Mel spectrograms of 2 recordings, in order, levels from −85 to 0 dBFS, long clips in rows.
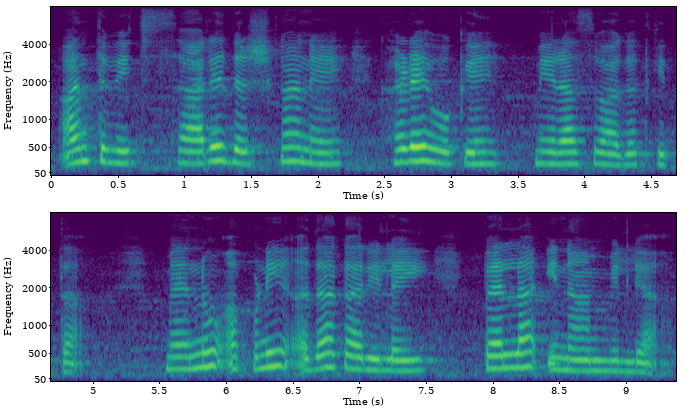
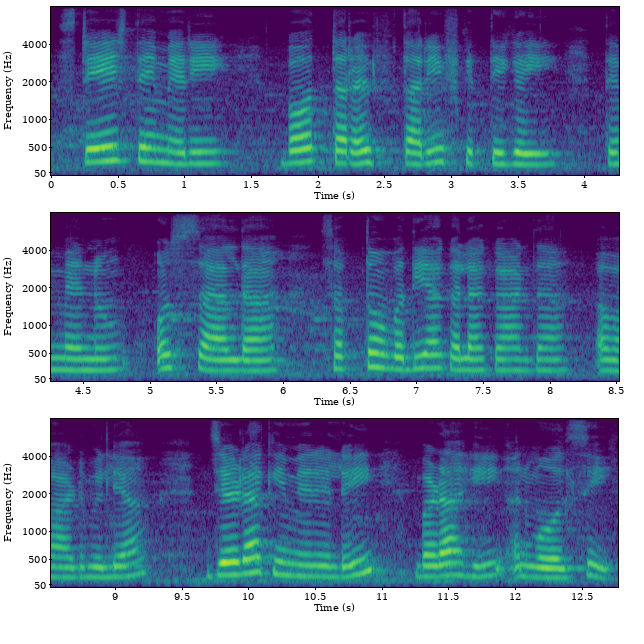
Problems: constant background noise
